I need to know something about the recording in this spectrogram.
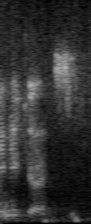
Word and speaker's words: Еникьой: Поправете ме, ако Еникьой, не слагам ударението така, правилно. Да, Еникьой.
